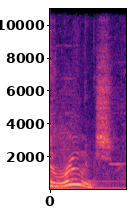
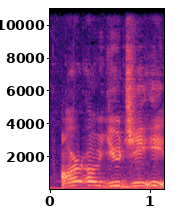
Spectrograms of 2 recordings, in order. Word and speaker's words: Rouge: It's Rouge. R-O-U-G-E. That's pronounced Rouge. Like the freaking Sonic character.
